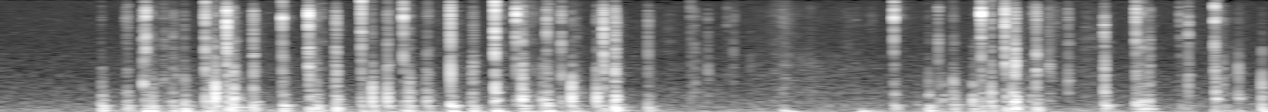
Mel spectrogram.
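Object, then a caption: Plastic laptop keys. A MacBook Pro backlit keyboard, with bare plastic keys set in an aluminum body, is typed on with the tips of long acrylic nails. Quick, sharp clicking taps with a bright edge come in two bursts, separated by a brief lull.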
